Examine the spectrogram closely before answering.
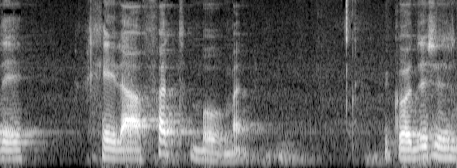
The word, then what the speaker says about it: Khilafat: a movement called the Khilafat boom because this is not the Arabic word Khilafah this is the older word Filofax it's good pronounce the T so they called it the Khilafat movement meaning when the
